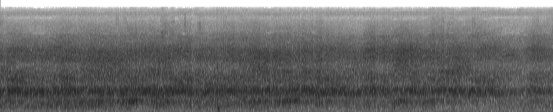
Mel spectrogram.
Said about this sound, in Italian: Duello intanto tra, credo, tifosi del Malmo e quelli della Juventus a livello di scontri. Tifosi del Malmo che non hanno preso bene quanto accaduto nell'occasione del secondo gol della formazione bianconera.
